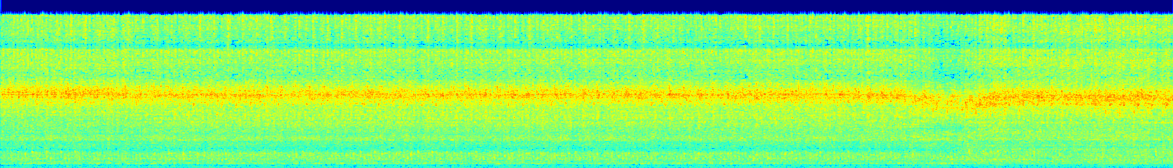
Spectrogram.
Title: Не понятный стук в двигателе.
